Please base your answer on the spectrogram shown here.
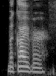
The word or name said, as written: MacGyver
